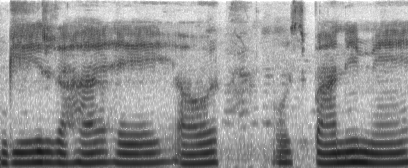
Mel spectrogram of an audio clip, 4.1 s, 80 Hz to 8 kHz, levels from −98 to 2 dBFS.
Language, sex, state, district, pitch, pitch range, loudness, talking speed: Hindi, female, Bihar, Katihar, 175 Hz, 170-180 Hz, -15 LUFS, 100 wpm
